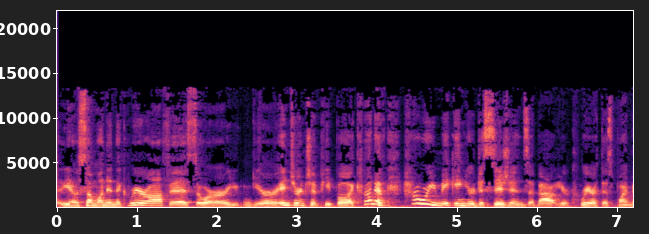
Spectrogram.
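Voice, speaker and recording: Chatty woman host with rambling questions. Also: mid-range voice. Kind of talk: casual interview.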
